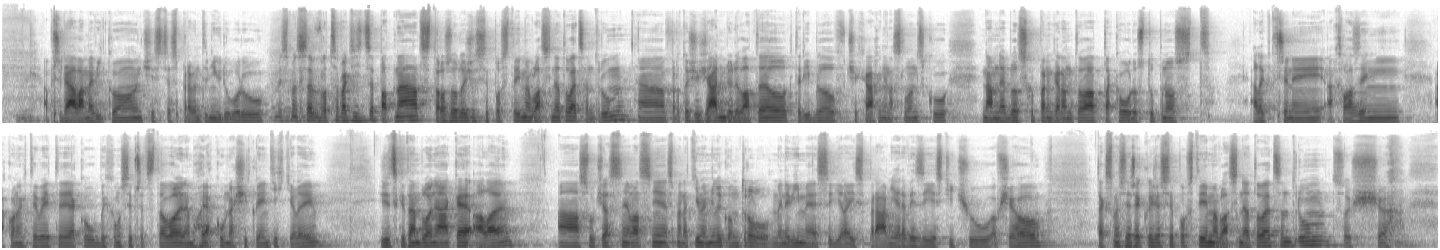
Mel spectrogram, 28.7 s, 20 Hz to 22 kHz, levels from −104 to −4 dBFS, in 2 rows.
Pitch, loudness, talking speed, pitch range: 105 Hz, -34 LUFS, 175 wpm, 100-115 Hz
